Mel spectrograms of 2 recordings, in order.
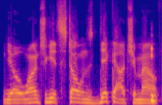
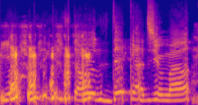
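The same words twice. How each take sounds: First: Said in the usual way. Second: Louder, higher, laughing through the line; laughing quote. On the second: Retold or imitated. Quoting the friend's insult again to him, laughing. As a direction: repeat the insult while cracking up.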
